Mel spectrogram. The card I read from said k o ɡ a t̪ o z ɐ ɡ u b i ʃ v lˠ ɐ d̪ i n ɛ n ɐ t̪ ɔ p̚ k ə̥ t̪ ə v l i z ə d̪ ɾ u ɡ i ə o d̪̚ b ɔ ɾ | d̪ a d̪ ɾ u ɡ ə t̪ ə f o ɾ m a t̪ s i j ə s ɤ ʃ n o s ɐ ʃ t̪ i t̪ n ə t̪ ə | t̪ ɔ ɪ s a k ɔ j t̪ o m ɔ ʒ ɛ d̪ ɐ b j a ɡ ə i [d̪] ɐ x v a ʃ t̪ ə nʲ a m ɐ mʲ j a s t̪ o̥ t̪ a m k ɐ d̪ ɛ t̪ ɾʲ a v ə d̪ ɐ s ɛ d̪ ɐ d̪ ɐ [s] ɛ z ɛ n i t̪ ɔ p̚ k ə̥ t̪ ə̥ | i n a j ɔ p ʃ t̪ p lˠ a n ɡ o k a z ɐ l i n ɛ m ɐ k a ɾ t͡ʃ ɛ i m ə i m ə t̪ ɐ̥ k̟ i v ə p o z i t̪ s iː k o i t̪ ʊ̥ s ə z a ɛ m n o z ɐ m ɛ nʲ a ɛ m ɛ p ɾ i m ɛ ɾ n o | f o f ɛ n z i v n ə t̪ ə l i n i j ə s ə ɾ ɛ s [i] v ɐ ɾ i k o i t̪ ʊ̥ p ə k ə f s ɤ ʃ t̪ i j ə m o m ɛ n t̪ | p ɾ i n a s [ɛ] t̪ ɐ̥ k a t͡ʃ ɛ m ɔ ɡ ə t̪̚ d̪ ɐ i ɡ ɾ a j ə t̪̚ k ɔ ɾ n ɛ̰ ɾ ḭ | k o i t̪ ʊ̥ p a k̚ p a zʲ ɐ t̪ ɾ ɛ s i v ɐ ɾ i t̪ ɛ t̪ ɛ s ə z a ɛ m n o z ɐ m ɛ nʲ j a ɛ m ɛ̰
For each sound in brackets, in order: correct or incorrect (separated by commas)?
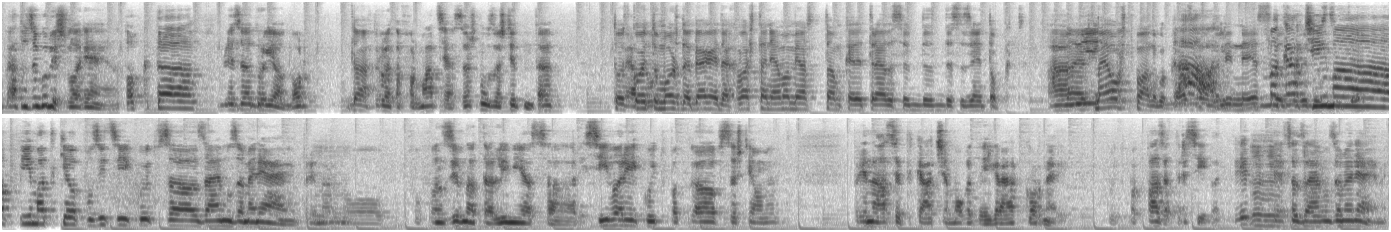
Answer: correct, correct, correct, correct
